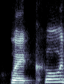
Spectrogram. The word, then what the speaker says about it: quickly: e aqui também ó quickly primeira sílaba tem o i então não falo não é um I forte é como se quisesse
